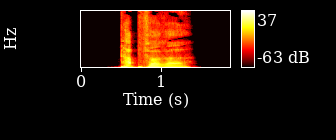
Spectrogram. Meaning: inflection of tapfer: 1. strong/mixed nominative/accusative feminine singular 2. strong nominative/accusative plural 3. weak nominative all-gender singular 4. weak accusative feminine/neuter singular
- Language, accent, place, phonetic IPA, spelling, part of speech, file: German, Germany, Berlin, [ˈtap͡fəʁə], tapfere, adjective, De-tapfere.ogg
